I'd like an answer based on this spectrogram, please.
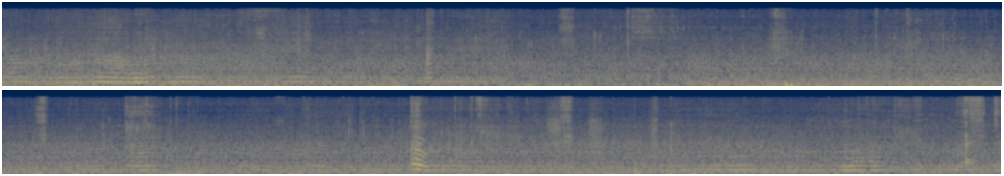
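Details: Bees at a loading dock, a steady low droning hum with faint brief clicks and knocks scattered through a constant background rumble.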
